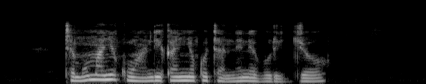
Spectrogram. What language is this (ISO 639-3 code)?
lug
